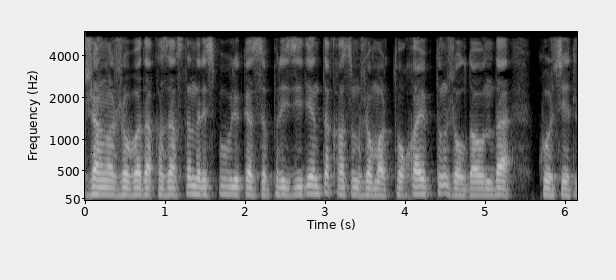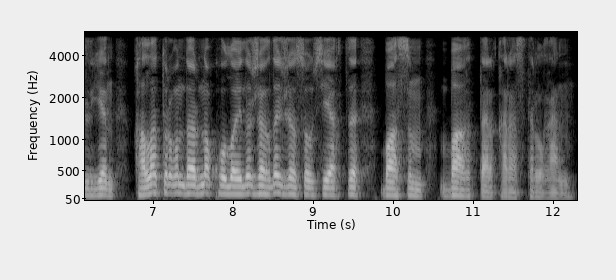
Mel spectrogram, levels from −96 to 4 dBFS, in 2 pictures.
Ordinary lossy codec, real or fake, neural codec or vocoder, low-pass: MP3, 48 kbps; real; none; 5.4 kHz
